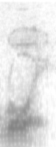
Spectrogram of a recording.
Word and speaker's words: Roi: The last name we'll talk about today is El Roi. That Roy is spelled R-O-I out of the Old Testament, meaning the strong one who sees.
